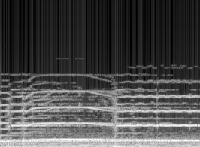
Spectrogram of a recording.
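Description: Guitar music: strummed chords ringing out, with a fresh strum about two seconds in.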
